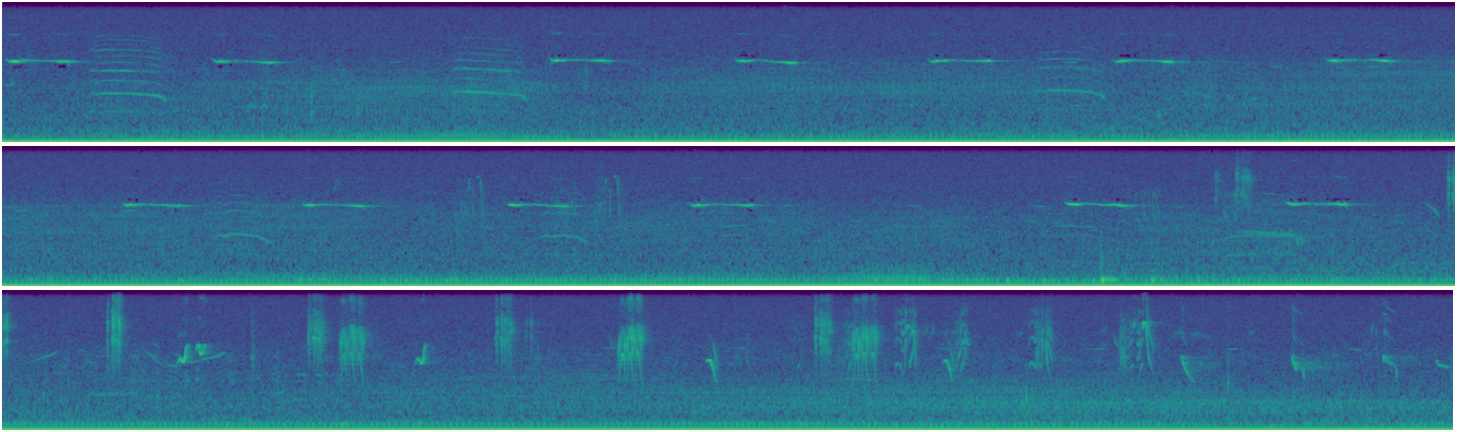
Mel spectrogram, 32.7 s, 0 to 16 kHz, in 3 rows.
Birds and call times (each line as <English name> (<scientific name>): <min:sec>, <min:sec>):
Red-backed Scrub-Robin (Cercotrichas leucophrys): 0:07.2, 0:19.1, 0:21.8, 0:24.4, 0:28.2
White-browed Sparrow-Weaver (Plocepasser mahali): 0:29.0
Red-and-yellow Barbet (Trachyphonus erythrocephalus): 0:30.6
